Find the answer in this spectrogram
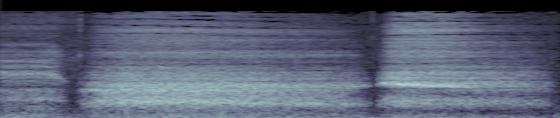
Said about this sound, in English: That's me breathing, trying to breathe long.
